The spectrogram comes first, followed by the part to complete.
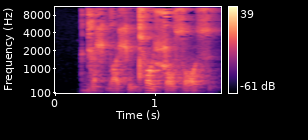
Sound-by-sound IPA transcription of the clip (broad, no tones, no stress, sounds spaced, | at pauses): ɡʲ a ʃ dˤ ɘː ʃ ɾ ɪ cʰ ɔ ɕ u zˤ ʉ s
